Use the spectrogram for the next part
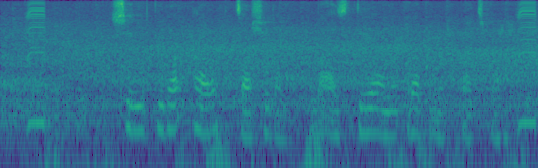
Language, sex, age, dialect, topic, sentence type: Bengali, female, 41-45, Standard Colloquial, agriculture, statement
